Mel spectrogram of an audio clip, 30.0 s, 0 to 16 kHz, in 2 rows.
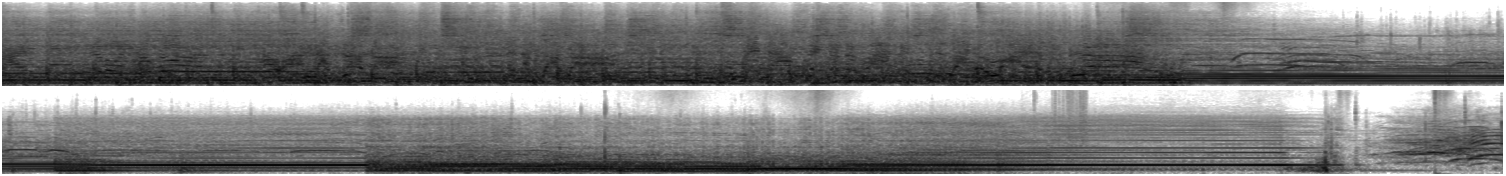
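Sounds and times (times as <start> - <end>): electric amplifier drone: 0.0 - 28.6.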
